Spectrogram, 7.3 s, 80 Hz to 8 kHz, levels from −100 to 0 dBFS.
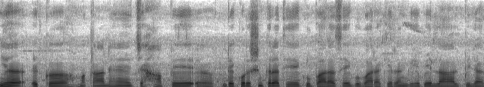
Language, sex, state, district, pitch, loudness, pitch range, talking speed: Chhattisgarhi, male, Chhattisgarh, Korba, 115 Hz, -21 LUFS, 100-120 Hz, 140 wpm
